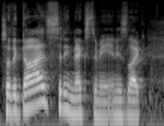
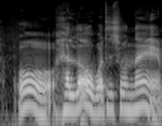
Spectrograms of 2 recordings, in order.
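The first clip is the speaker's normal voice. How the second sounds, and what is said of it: Put-on Bulgarian accent, imitated man. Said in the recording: “he's got a bit of an accent ... I am from Bulgaria ... this is going to be a terrible accent ... it's literally kind of how he sounded”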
